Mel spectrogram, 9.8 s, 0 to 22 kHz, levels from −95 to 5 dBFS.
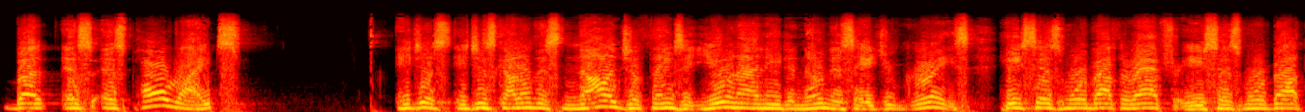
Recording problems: distortion; heavy; 22% of the sound clipped
garbled, watery; slightly; nothing above 11 kHz

